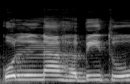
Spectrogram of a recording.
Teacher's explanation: واو مدہ ہے، ایک الف کے برابر کھینچ کے پڑھیں گے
